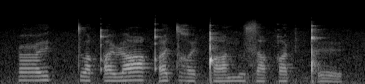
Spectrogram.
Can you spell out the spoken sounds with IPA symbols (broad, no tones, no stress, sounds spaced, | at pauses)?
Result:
ʕ ø tː o qʼ ø ɭ ɑ qʼ y t ʁ ø ǃ ɑ n u s ɑ q ɵ k ǃʼ ø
